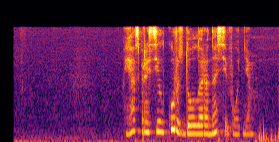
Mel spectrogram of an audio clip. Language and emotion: Russian, neutral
